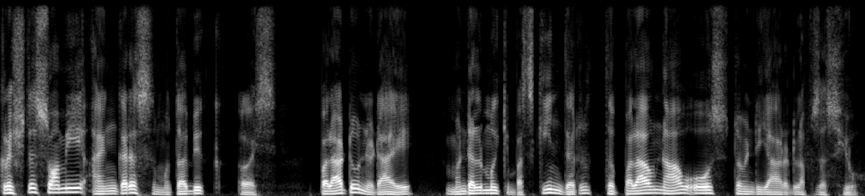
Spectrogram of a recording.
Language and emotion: Kashmiri, neutral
